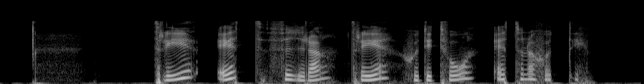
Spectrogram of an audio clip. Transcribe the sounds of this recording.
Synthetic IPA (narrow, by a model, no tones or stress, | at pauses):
t̪ʰɾeː | ʔɛt̪fyːɾat̪ʰɾeːɧɵt̪ːɪt̪ʰv̥oːʔɛ̰t̪hɵnd̪ɾaɧɵt̪ːɪ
